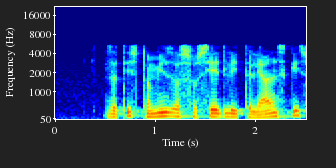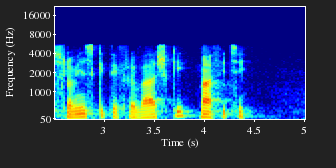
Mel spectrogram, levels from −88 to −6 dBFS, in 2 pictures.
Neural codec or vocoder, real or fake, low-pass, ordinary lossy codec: none; real; 5.4 kHz; none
